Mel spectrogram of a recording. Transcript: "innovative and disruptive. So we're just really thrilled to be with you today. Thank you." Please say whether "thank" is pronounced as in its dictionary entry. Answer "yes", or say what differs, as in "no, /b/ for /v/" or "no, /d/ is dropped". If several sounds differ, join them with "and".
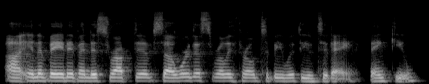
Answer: yes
